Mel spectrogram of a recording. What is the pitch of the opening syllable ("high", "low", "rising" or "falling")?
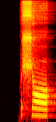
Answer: low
